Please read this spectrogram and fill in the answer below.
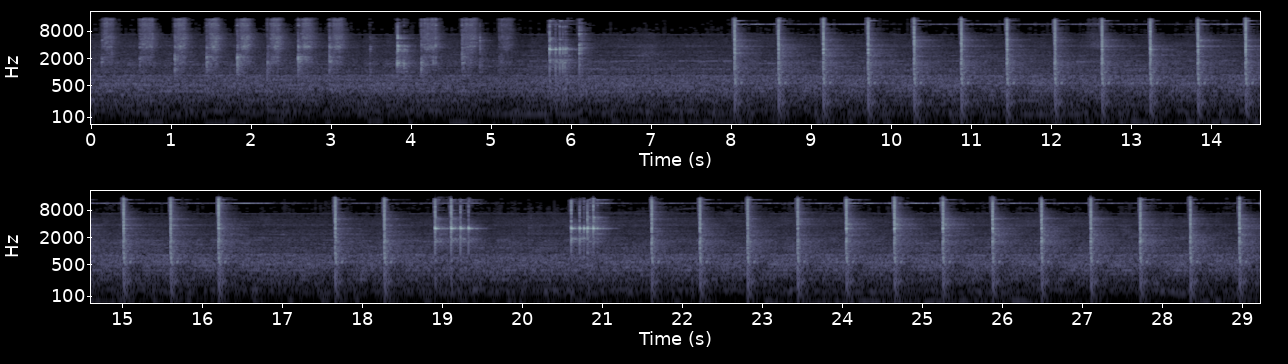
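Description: Blacksmith's hand hammer striking red-hot steel on an anvil, drawing out a knife blank. It starts with quick lighter blows, about three a second, then a pause with a couple of ringing taps. After that come steady heavier blows a little over one a second, with a short break about two-thirds of the way through.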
